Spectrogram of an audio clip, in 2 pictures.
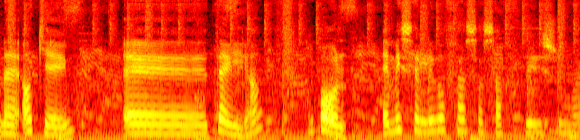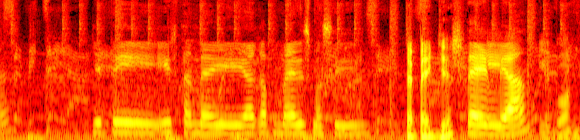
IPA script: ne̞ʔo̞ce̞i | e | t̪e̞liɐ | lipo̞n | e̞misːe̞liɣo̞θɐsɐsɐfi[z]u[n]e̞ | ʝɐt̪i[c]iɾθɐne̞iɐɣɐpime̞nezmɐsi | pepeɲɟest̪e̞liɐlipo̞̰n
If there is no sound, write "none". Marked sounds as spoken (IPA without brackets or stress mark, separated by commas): s, m, none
